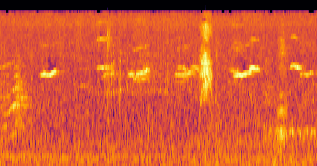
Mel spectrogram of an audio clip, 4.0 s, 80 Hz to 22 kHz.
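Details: Genovesa ground finch on Genovesa, Galápagos, Ecuador, in May 2012: thin, high whistled notes, short and level or slightly falling, spaced irregularly, with a brief broadband rasp near the end and soft background hiss.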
